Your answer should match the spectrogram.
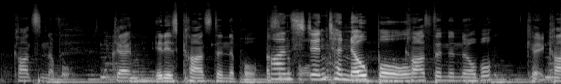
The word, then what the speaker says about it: Constantinople: Constantinople. Constantinople. Okay. Like Barnes and Noble.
